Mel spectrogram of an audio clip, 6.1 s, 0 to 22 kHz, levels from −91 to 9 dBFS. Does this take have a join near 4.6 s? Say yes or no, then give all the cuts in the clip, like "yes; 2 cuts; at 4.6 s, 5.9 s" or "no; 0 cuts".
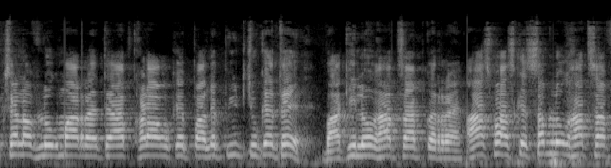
yes; 1 cut; at 4.6 s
